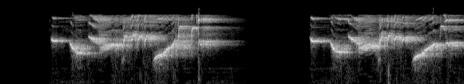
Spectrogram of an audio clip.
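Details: White-rumped shama master recording for training birds: two long, ornate phrases of swooping whistles and rapid high chirps, each about two seconds, separated by a brief silence.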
